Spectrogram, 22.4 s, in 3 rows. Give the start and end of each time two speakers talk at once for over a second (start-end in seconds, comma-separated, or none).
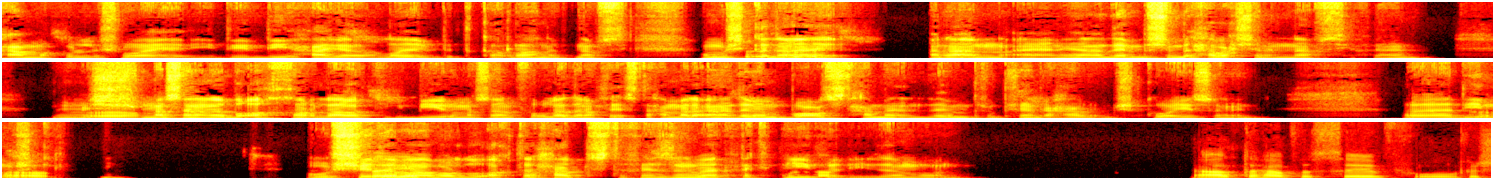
none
